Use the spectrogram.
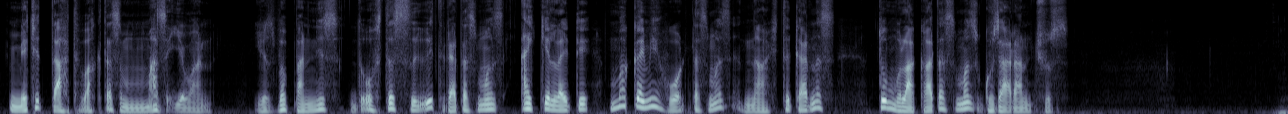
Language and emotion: Kashmiri, happy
